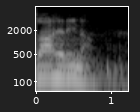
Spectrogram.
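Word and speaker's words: ظاهرين: And a pronunciation will require that we pronounce as zahirina.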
